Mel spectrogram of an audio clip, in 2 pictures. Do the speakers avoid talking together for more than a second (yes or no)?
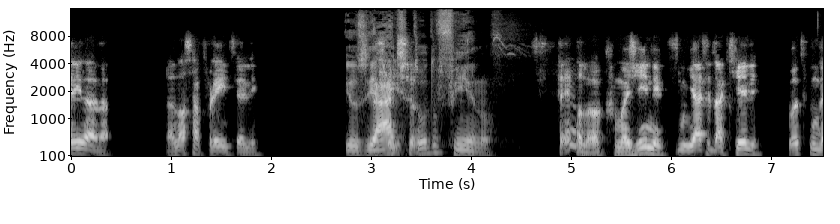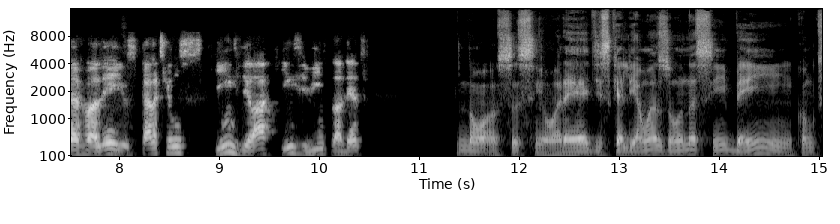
yes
